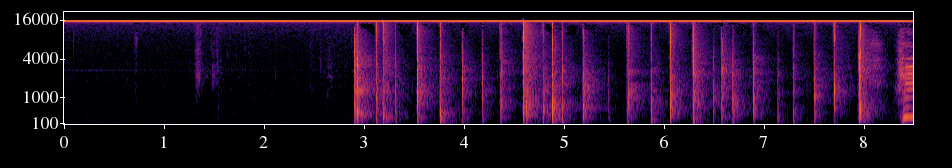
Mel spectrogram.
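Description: Hands clapping and slapping the body to beat out a quick rhythm, about four sharp strikes a second, starting about three seconds in after near silence.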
